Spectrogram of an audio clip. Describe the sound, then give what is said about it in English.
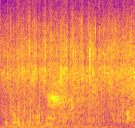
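A deep, continuous rumble with heavy low-end roar and gritty texture, steady and loud throughout, like a massive giant boulder rolling, produced by the back tire of a station wagon coasting down a road and gathering speed, recorded with a microphone near the tire. “I hung out the back and put a microphone near the back tire of the station wagon, and we just coasted down this road, and as the car accelerated, it gave a sense of gathering speed, and it that ended up being really the basis for the giant boulder.”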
